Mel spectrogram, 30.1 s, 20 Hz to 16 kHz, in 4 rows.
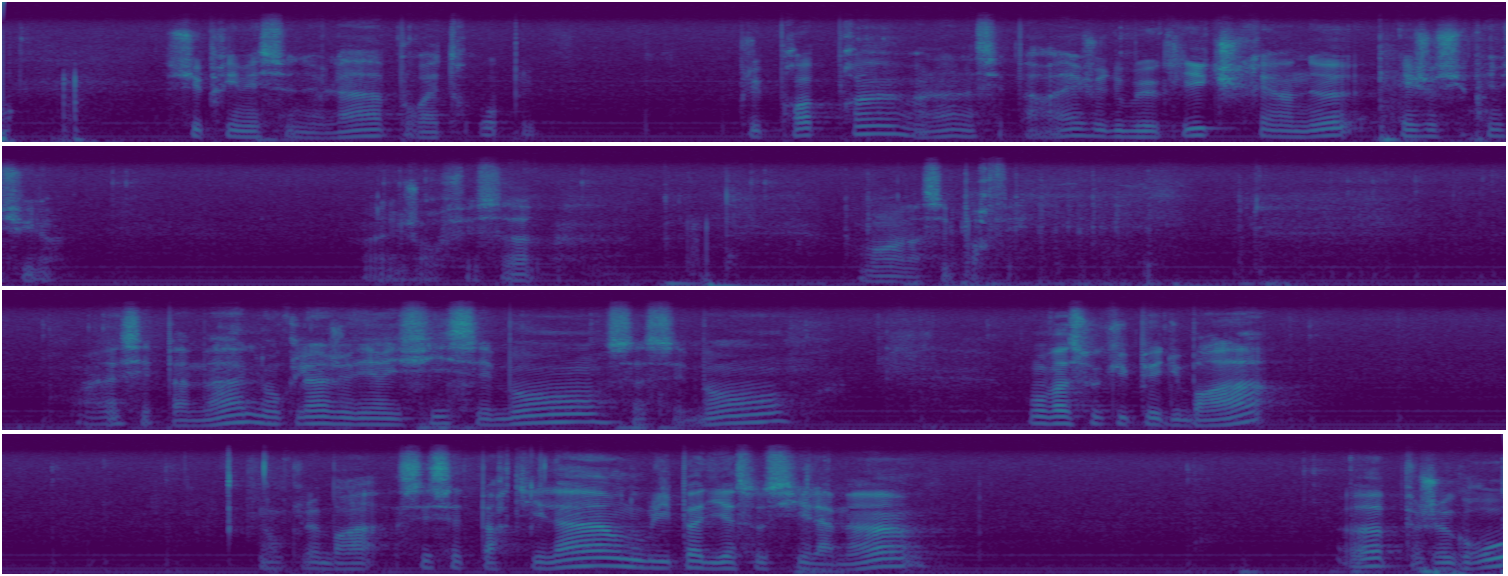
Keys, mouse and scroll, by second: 1.4 Delete, 2.0 click, 4.3 click, 7.0 Delete, 7.5 click, 9.5 click, 11.0 Delete, 11.4 click, 11.5 t, 12.1 KP_Subtract, 13.8 F1, 14.2 click, 15.6 click, 16.2 click, 17.3 ctrl+z, 17.8 ctrl+click, 18.3 ctrl+z, 19.1 click, 19.4 middle click, 19.8 middle click, 20.9 click, 22.0 middle click, 23.2 middle click, 24.1-25.8 drag, 26.7 ctrl+z, 27.0-29.1 ctrl+drag, 29.2 shift+click.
